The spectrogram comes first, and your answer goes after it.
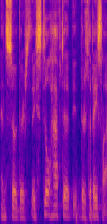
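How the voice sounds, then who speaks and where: Speaking at a fairly quick pace, a man keeps a medium pitch. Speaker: high school basketball coach. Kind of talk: casual chat. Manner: loud.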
